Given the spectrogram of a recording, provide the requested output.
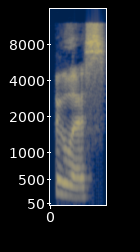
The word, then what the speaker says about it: Thewlis: Thewlis.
